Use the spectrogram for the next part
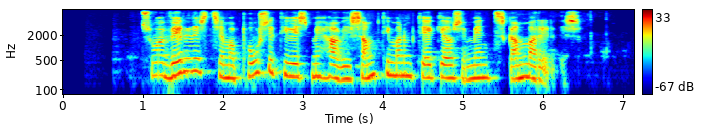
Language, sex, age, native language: Icelandic, female, 50-59, Icelandic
